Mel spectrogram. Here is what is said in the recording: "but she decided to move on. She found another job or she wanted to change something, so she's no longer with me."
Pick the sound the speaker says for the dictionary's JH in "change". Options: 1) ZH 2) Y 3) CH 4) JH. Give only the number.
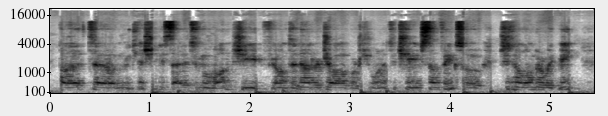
1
